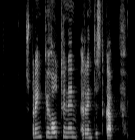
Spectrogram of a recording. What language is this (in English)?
Icelandic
